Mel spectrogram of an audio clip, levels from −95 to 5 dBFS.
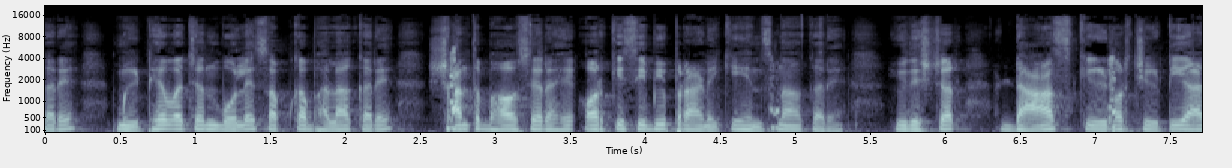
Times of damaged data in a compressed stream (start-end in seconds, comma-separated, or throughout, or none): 2.65-2.73, 4.79-4.89, 7.04-7.14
